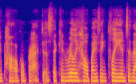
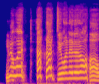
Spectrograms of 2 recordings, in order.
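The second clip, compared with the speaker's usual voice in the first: much higher, tossing off a playful refusal; defiant quip; 8 semitones higher than usual. Retold or imitated. To herself, dropping the chores for good, playful defiance. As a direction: shrug off the chores like a cheeky kid. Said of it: "Or I can say".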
